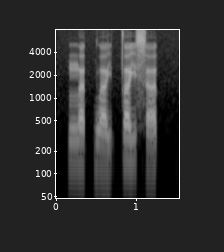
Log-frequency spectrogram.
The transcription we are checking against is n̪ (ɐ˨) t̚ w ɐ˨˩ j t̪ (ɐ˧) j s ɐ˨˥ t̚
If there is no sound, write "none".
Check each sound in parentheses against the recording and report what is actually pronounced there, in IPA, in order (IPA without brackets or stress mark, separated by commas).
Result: ɐ˨, ɐ˧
